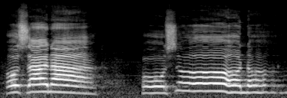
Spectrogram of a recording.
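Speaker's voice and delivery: loud cry, then long drawn out; crowd's shout. Acted. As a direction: call out like a cheering crowd, stretching the last word. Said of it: "Anong sigaw ng mga tao?".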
